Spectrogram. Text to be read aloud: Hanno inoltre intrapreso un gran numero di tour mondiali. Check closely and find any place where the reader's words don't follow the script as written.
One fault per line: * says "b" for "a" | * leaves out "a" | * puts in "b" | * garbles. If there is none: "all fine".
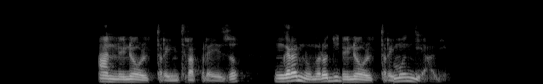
* says "inoltre" for "tour"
